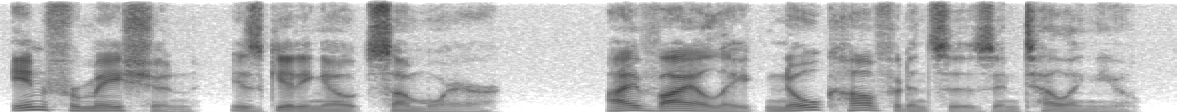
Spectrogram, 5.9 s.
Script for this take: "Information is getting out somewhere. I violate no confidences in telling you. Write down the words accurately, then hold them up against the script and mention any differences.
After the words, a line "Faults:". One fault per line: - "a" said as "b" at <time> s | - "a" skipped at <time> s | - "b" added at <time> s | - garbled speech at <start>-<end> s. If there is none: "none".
"Information is getting out somewhere. I violate no confidences in telling you.
Faults:
none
